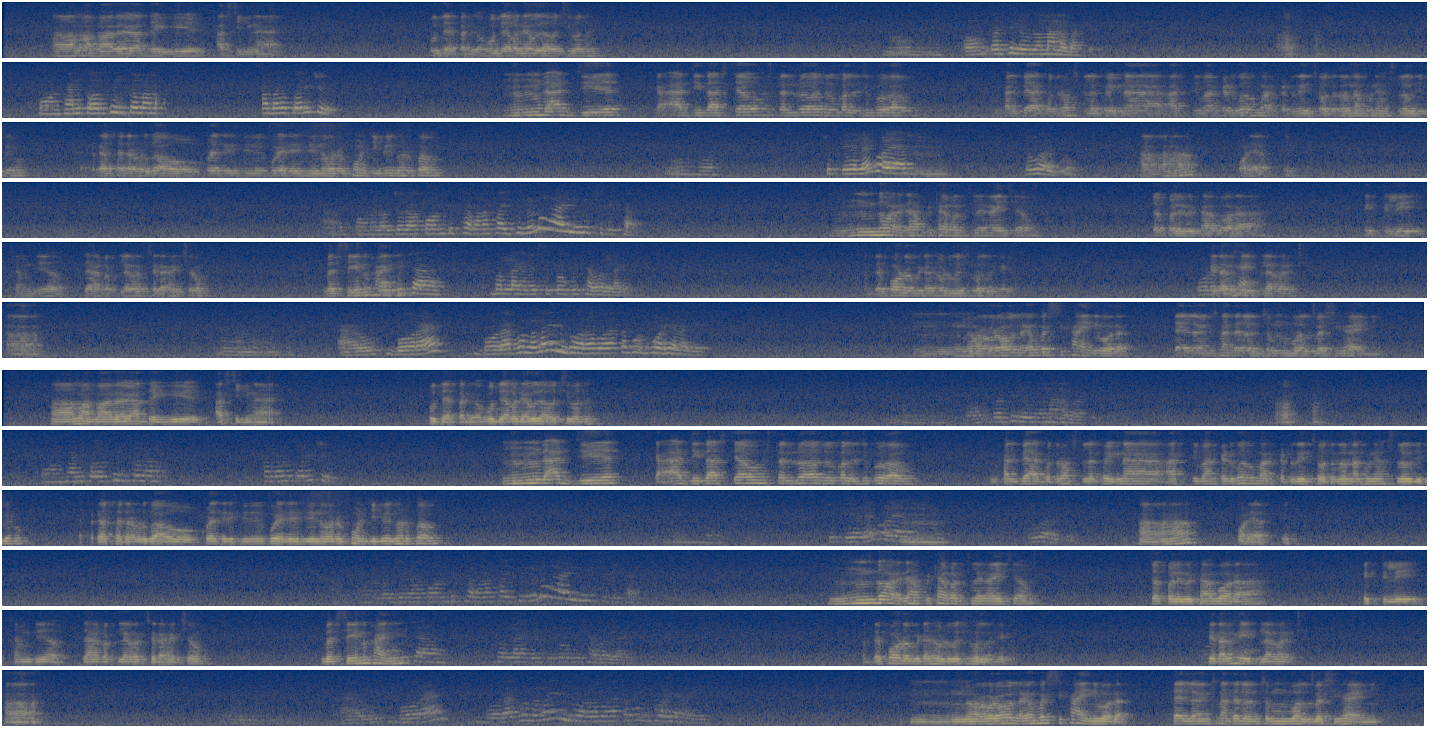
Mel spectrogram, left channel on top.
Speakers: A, on the right; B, on the left.
A: ହଁ ମାମା ହରିକା ଗାଧେଇକି ଆସିକିନା ପୂଜା କରିବ ପୂଜା କରିବାକୁ ଯାଉଚି ବୋଧେ।
B: ଓହୋ ଫୋନ୍ କରିଥିଲୁ ତୋ ମାମା ପାଖକୁ?
A: ଓ ହ।
B: ଫୋନ୍ ଫାନ୍ କରୁଥିଲୁ ତ ମାମା ମାମ ପାଖକୁ କରିଚୁ?
A: ହୁଁ ଆଜି ଆଜି ତ ଆସିଚି ଆଉ ହଷ୍ଟେଲରୁୁ ଆଉ ଯୋଉ କଲେଜ କୁ ଆଉ। ମୁ ଖାଲି ବ୍ୟାଗ ପତ୍ର ହଷ୍ଟେଲରେ ଥୋଇକିନା ଆସିଚି ମାର୍କେଟକୁ। ଆଉ ମାର୍କେଟ ରୁ ଜିନିଷ ପତ୍ର ଧରି ନା ପୁଣି ହଷ୍ଟେଲକୁ ଯିବି ଆଉ। ତାରେ ରଥଆତ୍ରା ବେଳକୁ ଆଉ କୋଏତିରିଶ ଦିନ କୋଡିଏତିରିଶ ଦିନ ପରେ ପୁଣି ଯିବି ଘରକୁ ଆଉ।
B: ଓହୋ ଛୁଟି ହେଲେ ପଳେଇ
A: ହୁଁ
B: ଆସୁୁ ଘରକୁ?
A: ହଁ ହଁ ପଳେଇ ଆସଚି।
B: ଆଉ କଣ ରଜରେ ଆଉ କଣ ପିଠାପଣା ଖାଇଥିଲୁ ନା ଖାଇନୁ କିଛି ପିଠା?
A: ହୁଁ ଘରେ ଯାହା ପିଠା କରିଥିଲେ ଖାଇଚି ଆଉ ଚକୁଳି ପିଠା ବରା। ଇଟିଲି ସେମିତି ଆଉ ଯାହା କରିଥିଲେ ଘରେ ସେଇଟା ହେଇଚି ଆଉ। ବେଶୀ କିନ୍ତୁ
B: ଆ
A: ଖାଇନି
B: କୋଉ ପିଠା ଭଲ ଲାଗେ ବେଶୀ କୋଉ ପିଠା ଭଲ ଲାଗେ?
A: ମତେ ପୋଡପିଠା ସବୁଠୁ ବେଶୀ ଭଲ ଲାଗେ।
B: ପୋଡ
A: ସେଇଟା
B: ପିଠା
A: ବି ହେଇଥିଲା ଘରେ। ହଁ।
B: ହୁଁ ହୁଁ। ଆଉ ବରା ବରା ଭଲ ଲାଗେନି? ଘର ବରା ତ ବହୁତ ବଢିଆ ଲାଗେ।
A: ହୁଁ ହୁଁ ଘର ବରା ଭଲ ଲାଗ ମୁ ବେଶି ଖାଇନି ବରା। ତେଲ ଜିନିଷ ନା ତେଲ ଜିନିଷ ମୁଁ ଭଲ ବେଶୀ ଖାଏନି।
